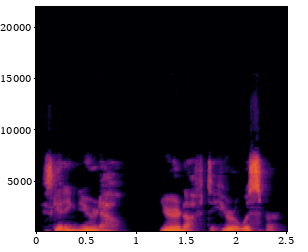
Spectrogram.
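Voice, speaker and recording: A man's voice: lowish voice, expressive, quick pace, a little mellow, breathy edge, pitched above the performer's own voice. A man voicing a firm, commanding young male hero who speaks with threatening resolve, on a dull lo-fi recording. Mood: urgent.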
